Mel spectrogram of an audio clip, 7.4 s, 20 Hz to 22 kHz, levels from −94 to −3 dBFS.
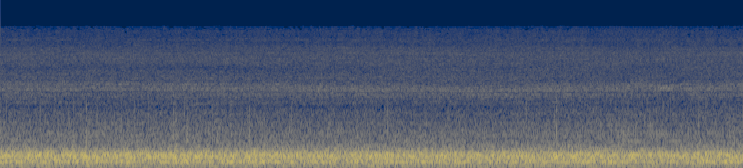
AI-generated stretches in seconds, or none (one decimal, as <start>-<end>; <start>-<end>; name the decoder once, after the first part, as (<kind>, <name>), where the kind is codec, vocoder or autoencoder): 5.9-6.8 (autoencoder, DAC-VAE)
